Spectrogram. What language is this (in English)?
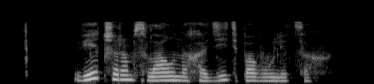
Belarusian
